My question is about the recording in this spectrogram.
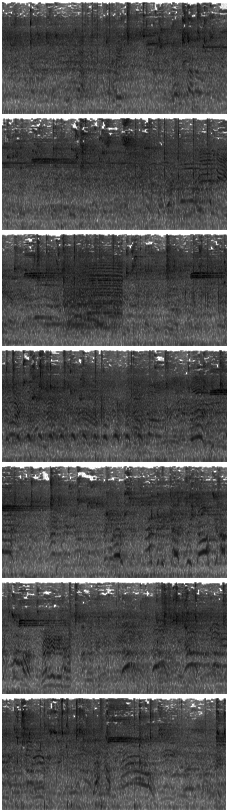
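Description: Ball bouncing on a hardwood court during a basketball game in a large echoing gym, with repeated short high squeaks that fit sneakers on the floor. Voices of players and spectators shout throughout.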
